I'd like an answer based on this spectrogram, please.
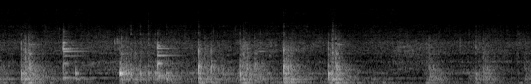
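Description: A spatula scraping and stirring around a metal pot as a masala of onion, ginger-garlic paste and tomatoes fries in oil, in quick strokes about three a second over a light sizzle.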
